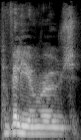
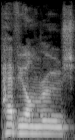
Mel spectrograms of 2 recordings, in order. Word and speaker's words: Pavillon Rouge: this at Christmas and I thought it was pronounced Pavilion Rouge it isn't it's pronounced pavon Rouge so I do apologize that I didn't pronounce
